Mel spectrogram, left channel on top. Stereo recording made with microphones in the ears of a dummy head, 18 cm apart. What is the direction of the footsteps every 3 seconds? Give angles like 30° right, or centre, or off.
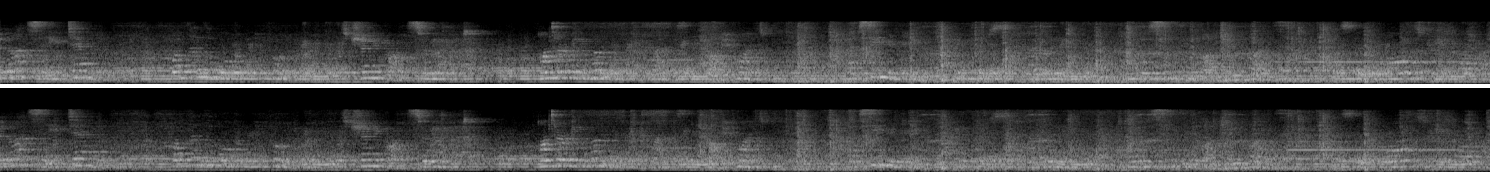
off, off, 20° right, 50° left, 10° right.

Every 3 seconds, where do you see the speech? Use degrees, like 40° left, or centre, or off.
20° left, 10° right, centre, 30° left, 30° left.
